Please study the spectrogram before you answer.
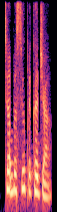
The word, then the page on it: turbosupercharger: Indian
